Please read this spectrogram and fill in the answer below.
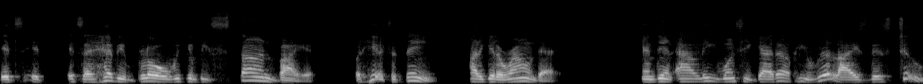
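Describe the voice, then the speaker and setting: A man's dark, mellow voice with lively intonation at a moderate pace, in a dry, close sound with no echo. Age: 60s. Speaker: talk show co-host, minister. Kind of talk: discussion talk show. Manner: animated.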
